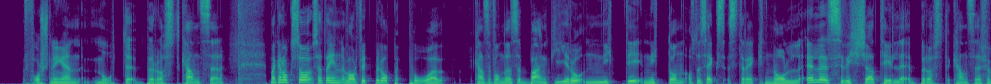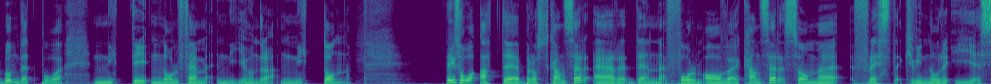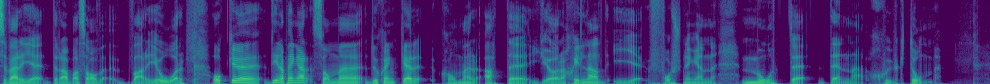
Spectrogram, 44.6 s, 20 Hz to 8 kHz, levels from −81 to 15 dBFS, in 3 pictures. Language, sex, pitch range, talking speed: Swedish, male, 110-175 Hz, 80 wpm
